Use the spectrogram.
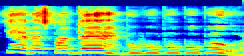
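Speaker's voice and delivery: high-pitched mocking girl's taunt. Young manager showing her dad on her phone, high taunting. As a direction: tease like a bratty kid, pitched high. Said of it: "the whole taunting".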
